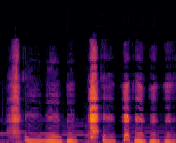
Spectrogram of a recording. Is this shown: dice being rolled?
no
